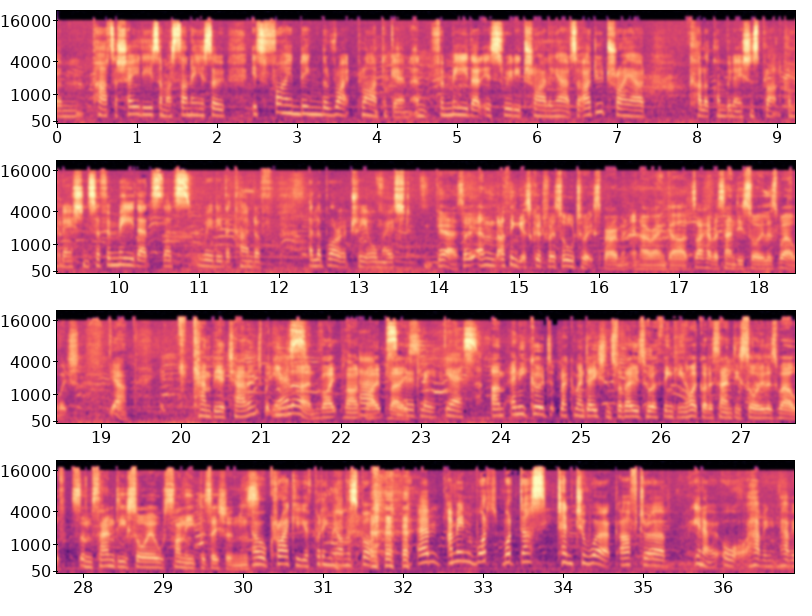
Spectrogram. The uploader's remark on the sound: I go back to a garden, that's not too far from me, the Harold Hillier Gardens in Ampfield near Romsey.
